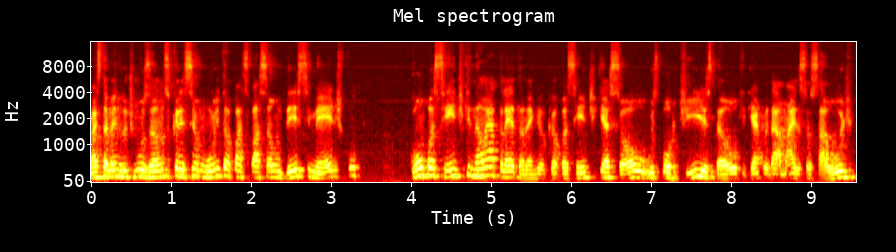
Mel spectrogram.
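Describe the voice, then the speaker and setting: Speaking at a fairly quick pace with a Minas Gerais accent, a man uses a fairly high pitch with ordinary pitch variation. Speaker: sports medicine doctor. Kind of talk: interview. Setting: video call.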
